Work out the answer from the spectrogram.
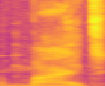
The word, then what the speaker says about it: might: dica importante de pronúncia quando tiver i g HT a pronúncia do i vai ser I então por exemplo temos a palavra night que é noite a palavra Might que vocês estão aprendendo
